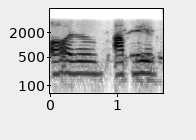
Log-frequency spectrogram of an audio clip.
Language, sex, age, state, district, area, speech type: Urdu, female, 30-45, Delhi, North East Delhi, urban, conversation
